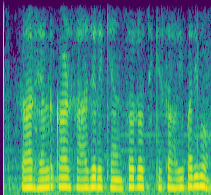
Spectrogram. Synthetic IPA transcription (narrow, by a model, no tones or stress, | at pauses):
saɾɦelt̪ʰkaɾɖsaɦad͡ʒɔɾekjansɔɾːɔt͡ʃi̥kit̪sɔɦojpaɾibɔ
